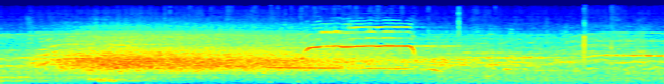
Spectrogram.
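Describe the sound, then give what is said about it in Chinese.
A huge concert crowd at a large venue in Shanghai roars and cheers without pause, with shrill, high-pitched screams and whoops piercing through the loud wash of noise before it eases slightly toward the end. “包括呐喊的声音。”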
